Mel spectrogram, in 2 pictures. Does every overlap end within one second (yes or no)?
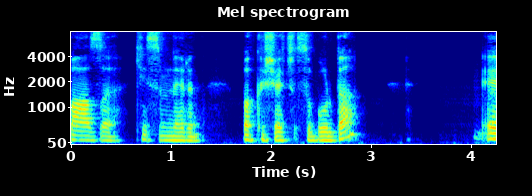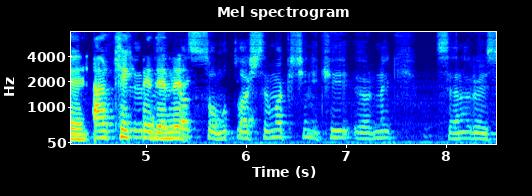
no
